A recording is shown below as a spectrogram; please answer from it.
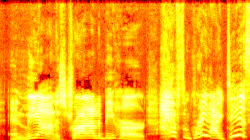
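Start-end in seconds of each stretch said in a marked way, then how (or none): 2.4-3.7 eager pitch. Retold or imitated. Leon trying to be heard.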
